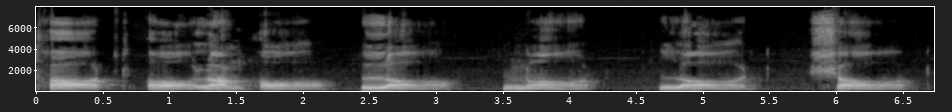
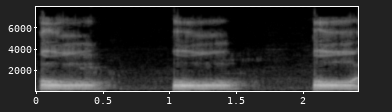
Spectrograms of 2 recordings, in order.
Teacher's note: are coming from the back part of the vocal tract and it's between half closed and half open and rounded position · it's a long vowel this is produced in the back part of the vocal tract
